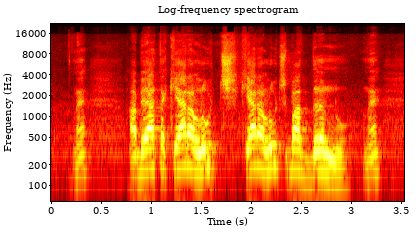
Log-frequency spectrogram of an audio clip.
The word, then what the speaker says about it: Badano: A Lute era a Chiara Badano, ou Badano. Badano. Badano, essa é a pronúncia correta.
